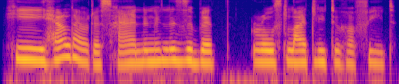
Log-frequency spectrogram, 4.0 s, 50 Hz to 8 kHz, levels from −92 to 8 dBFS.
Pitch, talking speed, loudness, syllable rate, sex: 195 Hz, 180 wpm, -15 LUFS, 4.5 syllables/s, female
